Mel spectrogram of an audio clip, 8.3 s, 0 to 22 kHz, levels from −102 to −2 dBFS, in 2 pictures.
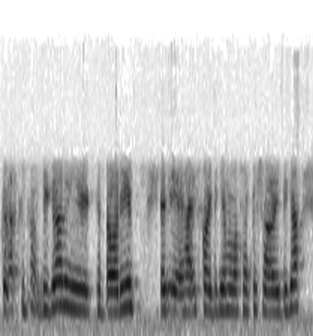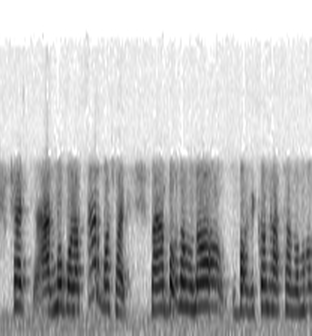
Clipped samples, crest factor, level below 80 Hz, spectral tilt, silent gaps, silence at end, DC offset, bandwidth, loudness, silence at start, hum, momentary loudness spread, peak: under 0.1%; 20 dB; -62 dBFS; -7 dB/octave; none; 0 s; under 0.1%; 3.8 kHz; -20 LUFS; 0 s; none; 9 LU; -2 dBFS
